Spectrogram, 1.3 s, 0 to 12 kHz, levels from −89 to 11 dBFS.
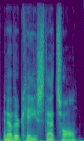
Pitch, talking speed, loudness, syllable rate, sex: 105 Hz, 190 wpm, -16 LUFS, 5.5 syllables/s, male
